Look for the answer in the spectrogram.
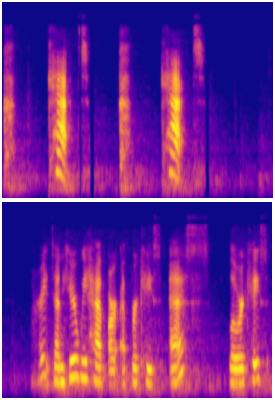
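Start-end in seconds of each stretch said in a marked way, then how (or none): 0.0-3.0 teacher modeling a hard "cat"; letter sound model. Shown as a demonstration. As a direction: pop the k in "cat" for the class. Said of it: "Sounds like K".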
